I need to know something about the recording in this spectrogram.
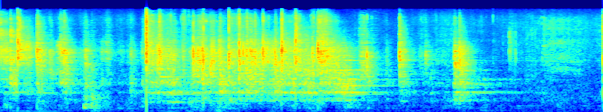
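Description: Stainless steel Blichmann BoilCoil heating element being shoved into place inside a stainless brew kettle, its terminal prongs pushed out through holes in the kettle wall: metal clicking and scraping against the pot, with one sharp knock about a second and a half in. The noise dies down near the end.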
